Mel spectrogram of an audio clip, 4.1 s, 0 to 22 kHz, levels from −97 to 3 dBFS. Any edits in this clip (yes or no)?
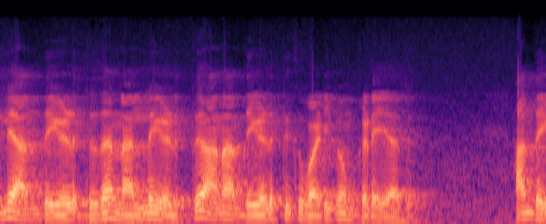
no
